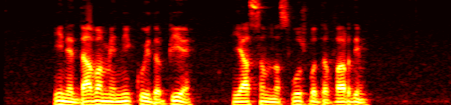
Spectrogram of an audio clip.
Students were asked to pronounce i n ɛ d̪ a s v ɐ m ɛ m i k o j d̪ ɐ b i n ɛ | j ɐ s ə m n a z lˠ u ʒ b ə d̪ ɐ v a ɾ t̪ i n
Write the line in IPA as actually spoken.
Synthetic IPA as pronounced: i n ɛ d̪ a v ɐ m ɛ n i k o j d̪ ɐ b i ɛ | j a s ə m n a s lˠ u ʒ b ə d̪ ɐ v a ɾ d̪ i m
